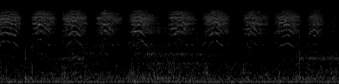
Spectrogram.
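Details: SCX10 RC trail crawler with newly installed radio and gyro, running 7.4 volts: quick high-pitched whirring bursts about three per second as the servo hunts back and forth. Gyro steering correcting normally.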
